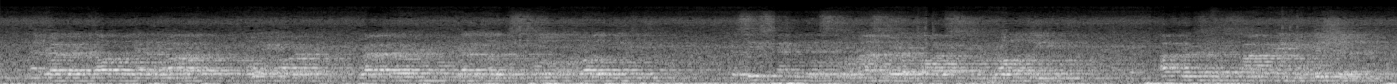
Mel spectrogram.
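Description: A young man speaks steadily through a microphone.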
